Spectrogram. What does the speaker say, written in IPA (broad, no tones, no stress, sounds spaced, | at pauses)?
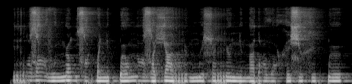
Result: r i zˤ a v ɨ ŋ ʉ ɲ sˤ a k͡p ə ɲ ɨ k͡p ə o̯ ŋ a zˤ ɨ ç a r ʉ ŋ͡m i ɬ ə r ʉ ɲ ɨ ŋ a ɗ i ðˤ ɨ x i ɕ ɨ x i k͡p ɨ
